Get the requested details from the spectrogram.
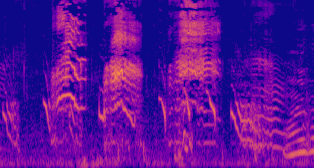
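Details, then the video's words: Pekingese puppy outdoors early in the morning, tumbling about; a series of high, harmonic whines rising then bending down, about four cries spaced roughly a second apart, ending in a wavering lower whimper. "찡찡이 아기페키"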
